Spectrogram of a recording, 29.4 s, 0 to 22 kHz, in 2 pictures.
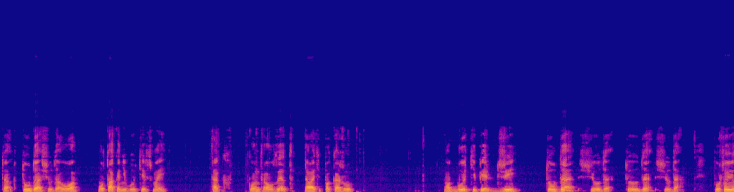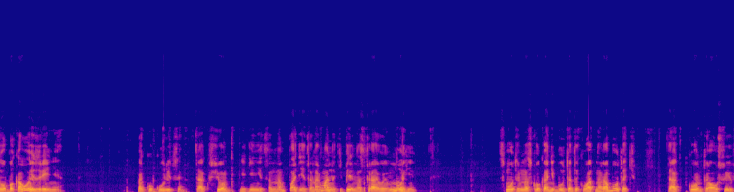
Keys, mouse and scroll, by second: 5.2 ctrl+z, 7.4-8.2 shift+middle drag, 9.9 g, 17.9 ctrl+z, 19.2 KP_1, 21.2 middle click, 22.0 shift+middle click, 23.5 shift+middle click, 24.4 middle click, 25.4-26.9 drag, 27.7-28.9 shift+drag.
